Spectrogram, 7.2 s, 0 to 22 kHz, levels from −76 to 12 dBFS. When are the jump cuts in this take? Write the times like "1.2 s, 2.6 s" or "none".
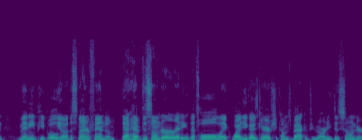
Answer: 1.2 s, 2.4 s, 4.0 s, 5.2 s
